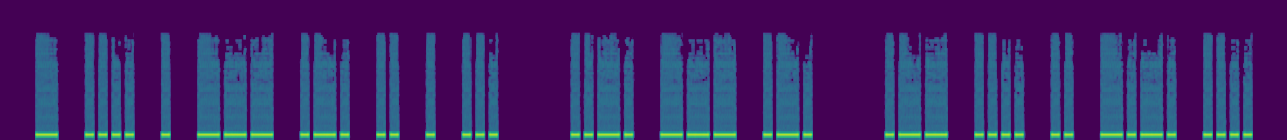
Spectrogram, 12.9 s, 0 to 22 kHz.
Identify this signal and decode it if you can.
Morse code, heard as a keyed tone, about 18 wpm, spaced as for 15 wpm, 1000 Hz. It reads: THEORIES FOR WHICH
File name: qotdfiles / 15wpm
